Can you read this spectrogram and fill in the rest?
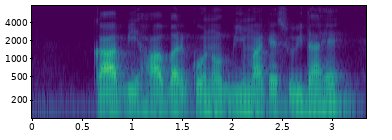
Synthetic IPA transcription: kaːbiɦaːbɐɾkoːnobiːmakesʊʋɪd̪ʱaɦɛː

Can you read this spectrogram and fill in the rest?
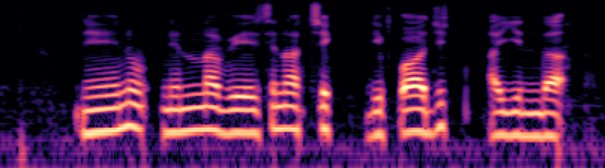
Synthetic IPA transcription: ne̞ːnuninːɐʋe̞ːsinɐt͡ʃek̚ | ɖipaːd͡ʒiʈɐjːind̪ɐ

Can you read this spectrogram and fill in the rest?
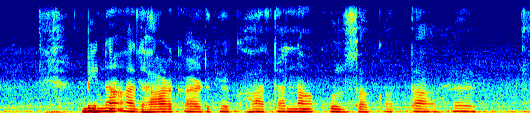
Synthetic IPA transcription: bɪnaʔad̪ʱaːɾkaːɾɖkekʰaːt̪ənakʰʊlsəkt̪aɦɛː

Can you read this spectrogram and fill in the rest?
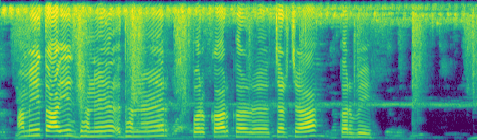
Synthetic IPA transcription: əmit̪aid͡ʒʱ | d̪ʱəneɾpɾəkaɾt͡ʃəɾt͡ʃakəɾbe

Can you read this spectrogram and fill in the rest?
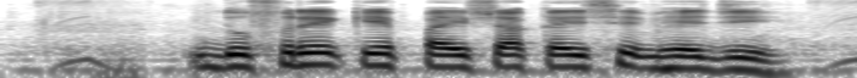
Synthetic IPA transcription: d̪ʊfʰɾekepəɪsakəisɪbʱeːd͡ʒiː

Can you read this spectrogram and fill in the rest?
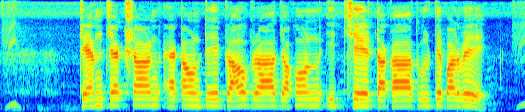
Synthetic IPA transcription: ʈɾɛnt͡ɕɛkʃanɛkauɳʈeɡɾaɦokɾad͡ʑɔkʰonitːɕʰeʈakat̪ult̪epaɾbe

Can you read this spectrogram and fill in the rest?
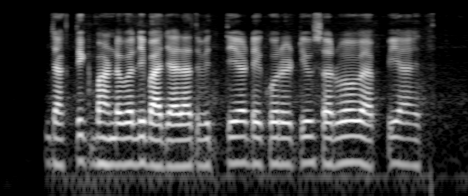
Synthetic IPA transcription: d͡ʒaːk̚t̪ɪkbʱãːɳɖʋəlibaːd͡ʒaːd̪aːt̪ʋɪt̪ːiəɖeːkoːɾeʈiʋsəɾʋəʋaːpiaːɦet̪

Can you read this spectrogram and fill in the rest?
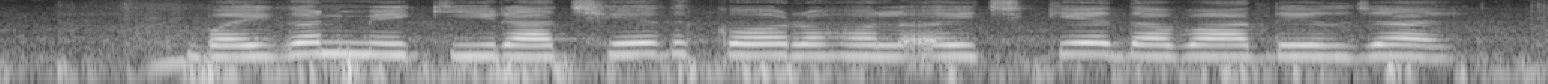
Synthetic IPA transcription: bəjɡənmekiɾat͡ʃʰed̪kɔɾəɦələ̰jt͡ʃʰked̪əbad̪eld͡ʒaj

